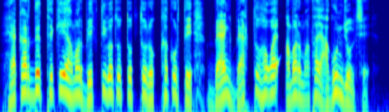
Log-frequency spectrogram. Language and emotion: Bengali, angry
